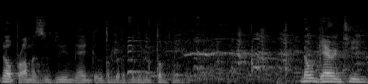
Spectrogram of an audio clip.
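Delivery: rapid-fire, hurried, rattled-off patter. Acting out what they'll say at the end, rattled off very fast. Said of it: "they'll say really fast".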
